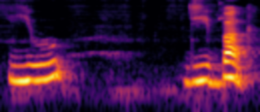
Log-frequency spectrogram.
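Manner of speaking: ordinary talk, nothing marked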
